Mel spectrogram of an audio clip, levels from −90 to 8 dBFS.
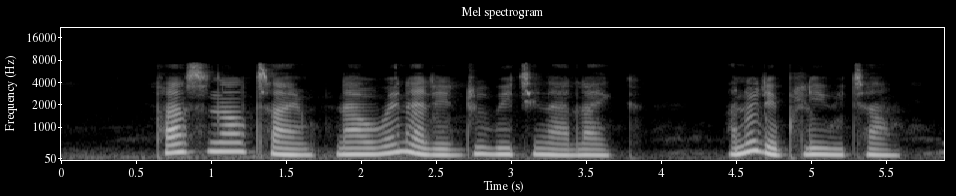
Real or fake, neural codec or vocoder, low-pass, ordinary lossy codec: real; none; 7.2 kHz; none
